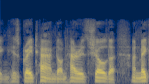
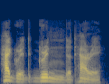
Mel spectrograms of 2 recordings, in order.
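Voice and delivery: ordinary delivery, nothing marked

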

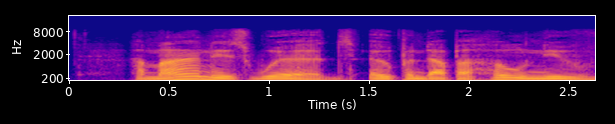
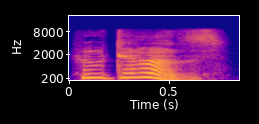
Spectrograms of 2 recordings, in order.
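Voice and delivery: high, pleading question; slightly desperate. A narrator's reading. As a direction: ask with mild desperation, pitched right up. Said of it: "said Harry slightly desperately".

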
